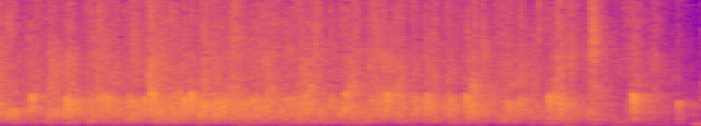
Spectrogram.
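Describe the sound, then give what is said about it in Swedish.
An audience claps steadily for several seconds, a dense crackle of many hands that stays fairly even and tapers off slightly toward the end. The applause is for five volunteers who have come to the front. “En applåd för våra volontärer.”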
